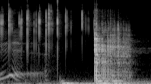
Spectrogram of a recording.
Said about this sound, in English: And I'm going to roll my percentile dice. Ooh. And we'll see how these things go. And then we have to look in our 100. All right. Get that ASMR. Ooh. Metal dice.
